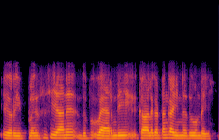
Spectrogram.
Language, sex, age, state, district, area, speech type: Malayalam, male, 30-45, Kerala, Malappuram, rural, conversation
